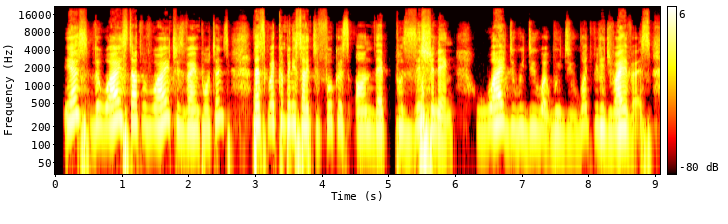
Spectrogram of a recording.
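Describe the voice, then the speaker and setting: In a French accent, a woman speaks fairly quickly at medium pitch with a bright, sharp tone and big swings in loudness, in a dry, close sound with no echo. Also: ordinary pitch variation. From France, Paris. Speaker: branding agency founder, speaker. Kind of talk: conference talk. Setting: stage with audience.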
